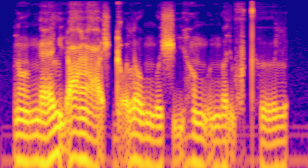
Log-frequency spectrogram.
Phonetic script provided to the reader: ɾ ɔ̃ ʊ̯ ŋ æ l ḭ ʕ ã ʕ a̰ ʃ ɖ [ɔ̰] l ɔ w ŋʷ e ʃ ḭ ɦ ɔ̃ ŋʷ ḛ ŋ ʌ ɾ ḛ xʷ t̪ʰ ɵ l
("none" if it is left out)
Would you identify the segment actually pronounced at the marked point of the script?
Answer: ɔ̰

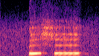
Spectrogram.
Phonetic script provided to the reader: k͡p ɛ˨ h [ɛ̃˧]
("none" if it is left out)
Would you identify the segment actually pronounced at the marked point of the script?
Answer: ɛ˧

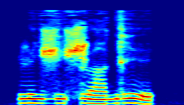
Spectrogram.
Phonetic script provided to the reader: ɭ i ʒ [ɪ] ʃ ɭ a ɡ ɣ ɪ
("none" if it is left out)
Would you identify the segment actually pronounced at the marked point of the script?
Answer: i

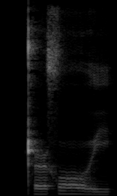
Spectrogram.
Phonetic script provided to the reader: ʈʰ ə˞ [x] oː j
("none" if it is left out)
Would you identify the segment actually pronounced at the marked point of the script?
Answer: x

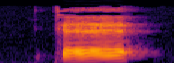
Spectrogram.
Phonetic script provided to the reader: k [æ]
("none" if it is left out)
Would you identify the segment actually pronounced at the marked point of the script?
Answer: æ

